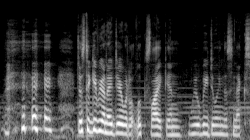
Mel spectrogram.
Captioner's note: laughs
